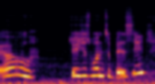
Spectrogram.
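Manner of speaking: acted let-down, sorrowful, sad and disappointed tone. Retelling the maid's reply at a maid café: imitating a disappointed, sad voice. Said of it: "she sounded so disappointed, so sad".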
